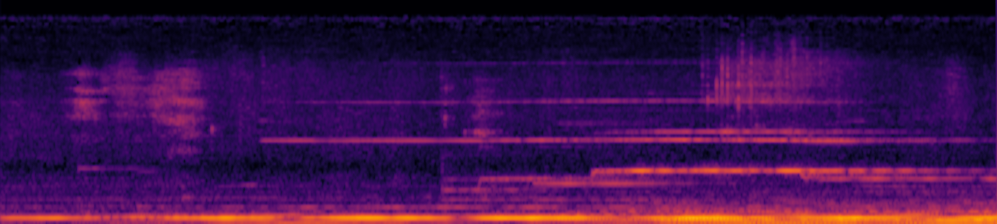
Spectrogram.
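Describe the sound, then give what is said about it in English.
A dark, ominous film score playing in the background as a character walks away, with a heavy low drone and sustained high tones that shift and swell, tense and brooding, with no voices. “When Susanna walks away, there's like this apex predator music in the background.”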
